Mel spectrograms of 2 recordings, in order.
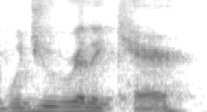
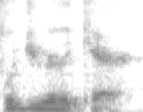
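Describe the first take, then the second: First: Said in the usual way. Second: Would you really care asked lower and softer, would stressed; quiet pointed repeat. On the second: Shown as a demonstration. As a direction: drop it down, lean on would. Rhetorical question asked twice.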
